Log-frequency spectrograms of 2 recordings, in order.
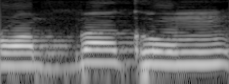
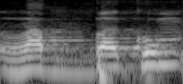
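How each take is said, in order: First: The r is heavy, with a rounded o-like vowel. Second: The r is light, with a plain a vowel. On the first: The speaker calls it right. "റോ ആണ്" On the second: The speaker calls it wrong. "പലരും ഓതുമ്പോൾ റബ്ബക്കും എന്നാണ് കേൾക്കുന്നത്. റ അല്ല"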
